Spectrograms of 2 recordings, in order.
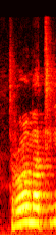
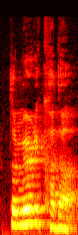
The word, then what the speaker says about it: dramatic: 근데 사실은 그렇게 발음할 수가 없고 여기 현상에 의해서 요거를 DRA가 아니라 실제로 쓰이기는 있지만 DAR처럼 발음을 여기는 항상 얼굴로 발음이 바뀝니다. 그래서 전체적인 발음은 드라마틱이 아니라 dramatic하다 이렇게 발음을 해야 돼요.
